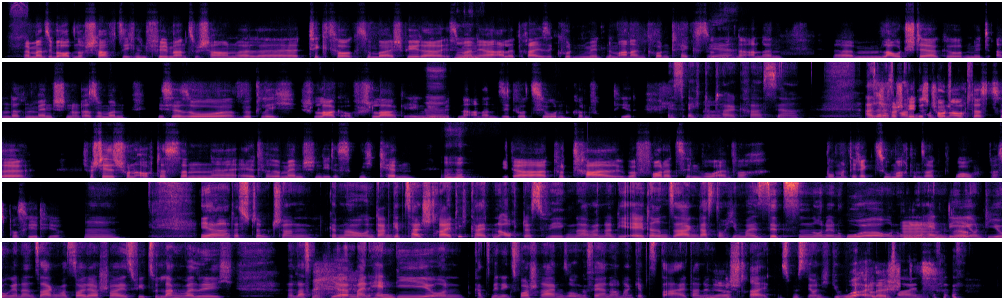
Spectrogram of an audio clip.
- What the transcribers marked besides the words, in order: other noise; laugh; in English: "clasht"; chuckle
- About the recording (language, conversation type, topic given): German, podcast, Was sind die größten Missverständnisse zwischen Alt und Jung in Familien?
